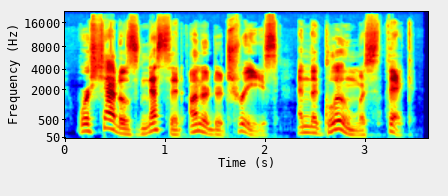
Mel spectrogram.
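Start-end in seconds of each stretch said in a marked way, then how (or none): none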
